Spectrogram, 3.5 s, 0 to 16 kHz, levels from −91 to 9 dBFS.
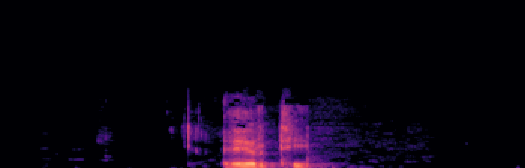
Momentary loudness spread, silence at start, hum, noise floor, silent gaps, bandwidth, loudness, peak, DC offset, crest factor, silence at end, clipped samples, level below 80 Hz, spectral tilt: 21 LU; 1.5 s; none; under -90 dBFS; none; 6.8 kHz; -19 LUFS; -2 dBFS; under 0.1%; 22 dB; 1.45 s; under 0.1%; -66 dBFS; -6.5 dB/octave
